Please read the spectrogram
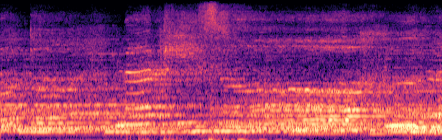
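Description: Music: a voice singing a slow ballad in long held notes, with acoustic guitar accompaniment.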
